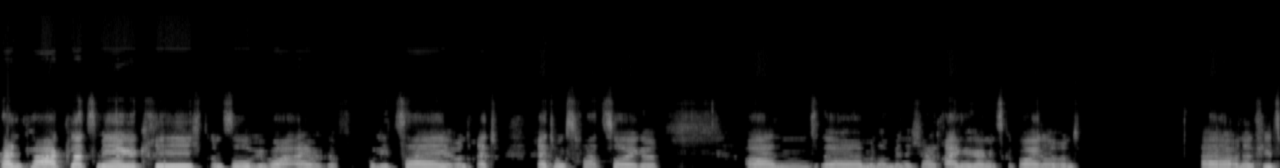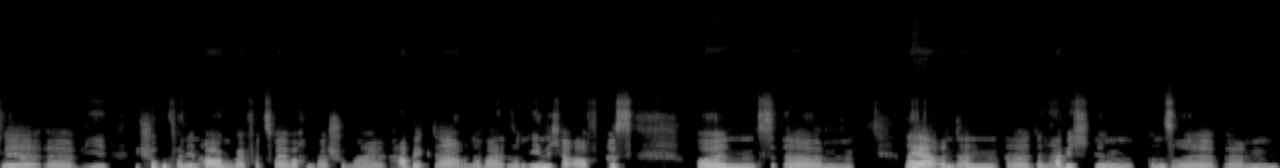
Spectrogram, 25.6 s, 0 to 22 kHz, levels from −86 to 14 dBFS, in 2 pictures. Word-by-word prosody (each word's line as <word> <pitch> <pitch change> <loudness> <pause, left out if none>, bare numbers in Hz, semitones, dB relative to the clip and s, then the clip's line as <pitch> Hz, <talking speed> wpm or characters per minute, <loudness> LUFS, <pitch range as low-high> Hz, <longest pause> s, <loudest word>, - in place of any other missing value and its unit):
keinen 220 +1 +8
Parkplatz 235 +2 +7
mehr 220 0 +6
gekriegt 220 0 +4
und 215 +1 -3
so 210 0 +1
überall, 195 -3 -1
äh, - - -8
F 160 - -17 0.3
Polizei 215 -1 0
und 205 +1 -7
Rett 210 - -4 0.4
Rettungsfahrzeuge. 205 -2 -2 0.9
Und 190 0 -2
äh, 190 -1 0
und 175 -1 -5
dann 190 -1 -6
bin 185 0 -8
ich 185 +1 -11
halt 175 -1 -7
reingegangen 210 +2 -1
ins 205 +1 -12
Gebäude 195 -1 -3
und 180 +2 -7 1.2
äh, 170 +1 +1
und 160 - -3
dann 165 0 -2
fiel's 180 0 -5
mir, 160 -3 0
äh, 160 -2 -4
wie 155 -1 -9 0.2
wie 160 - -14
Schuppen 210 - -2
von 175 -2 -4
den 165 -3 -2
Augen, 180 +4 +3
weil 160 -1 0
vor 160 - -12
2 165 -1 -1
Wochen 160 +1 -3
war 150 0 -5
schon 150 0 -12
mal 145 -2 -7
Habeck 225 +9 0
da 155 +7 +1
und 160 -3 -6
da 150 -1 -7
war 145 -1 -1
so 155 0 -6
'n 150 - -8
ähnlicher 180 -1 0
Aufriss. 215 +8 -2 0.6
Und 165 0 +3 0.2
ähm, 155 -1 -1 0.5
na 180 - +5
ja, 145 -6 +8
und 170 +1 -1
dann 160 0 -2
äh, 155 -1 -2
dann 160 0 -6
habe 170 +1 +2
ich 165 - -5
in 160 -1 -3
unsere, 155 -4 -2
ähm, 145 -1 -6
180 Hz, 150 wpm, -25 LUFS, 160-205 Hz, 1.2 s, keinen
